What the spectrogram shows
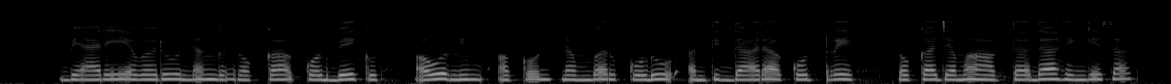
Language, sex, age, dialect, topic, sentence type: Kannada, female, 31-35, Dharwad Kannada, banking, question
